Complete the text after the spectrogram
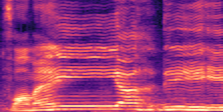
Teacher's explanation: نون ساکن کے بعد یا حروف ارملون میں سے ہے تو یہاں پر ادغام مع الغنہ ہوگا، یعنی غنہ کر کے پڑھیں گے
